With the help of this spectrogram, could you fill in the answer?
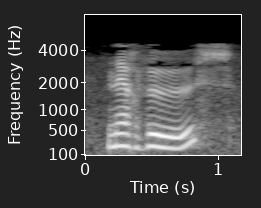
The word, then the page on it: nervös: Bas-Rhin; Herrlisheim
